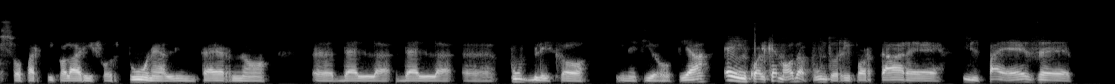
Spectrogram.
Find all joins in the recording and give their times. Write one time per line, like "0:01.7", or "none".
0:04.0
0:06.0
0:07.2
